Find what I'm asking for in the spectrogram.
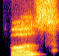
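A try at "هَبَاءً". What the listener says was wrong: Okay, so when you say fuzz, your tongue is touching nowhere. But if you were to touch your tongue at the top of your teeth, your top teeth, if you touch it there, fuzz, haba.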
